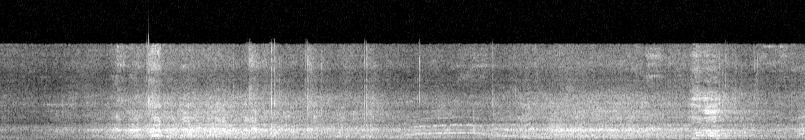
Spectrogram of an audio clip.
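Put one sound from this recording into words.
An audience laughs and cheers.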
